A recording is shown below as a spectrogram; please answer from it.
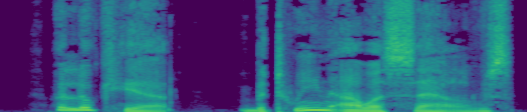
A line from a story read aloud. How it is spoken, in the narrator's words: said Freddy earnestly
